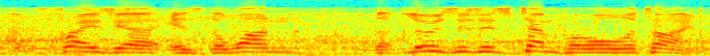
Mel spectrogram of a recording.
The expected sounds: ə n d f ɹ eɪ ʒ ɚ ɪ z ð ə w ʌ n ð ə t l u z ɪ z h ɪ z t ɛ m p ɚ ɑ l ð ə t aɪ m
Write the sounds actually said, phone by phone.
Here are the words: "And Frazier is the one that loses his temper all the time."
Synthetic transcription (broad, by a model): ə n f ɹ eɪ z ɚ ɪ z ð ə w ʌ n ð ə t l u z ɪ z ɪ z t ɛ m p ɚ ɑ l ð ə t aɪ m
